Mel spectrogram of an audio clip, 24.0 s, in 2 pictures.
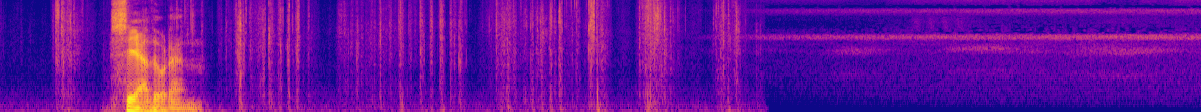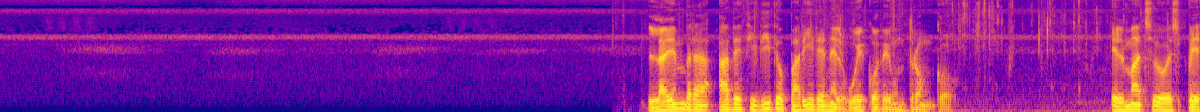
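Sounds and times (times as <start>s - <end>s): mice rustling in dry litter: 0.5s - 1.0s, 2.1s - 7.6s, 18.1s - 24.0s
insect chorus: 5.2s - 24.0s.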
